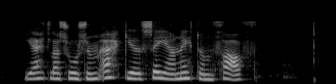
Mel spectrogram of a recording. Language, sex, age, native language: Icelandic, male, 13, Icelandic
